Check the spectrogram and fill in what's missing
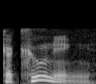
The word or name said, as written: cocooning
